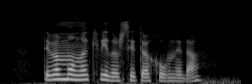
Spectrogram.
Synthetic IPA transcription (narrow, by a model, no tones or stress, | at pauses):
d̪̥ɛvaɾmɔŋːakʰvɪnːʊʂsɪt̪ɵaɧuːnɪd̪ɑː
